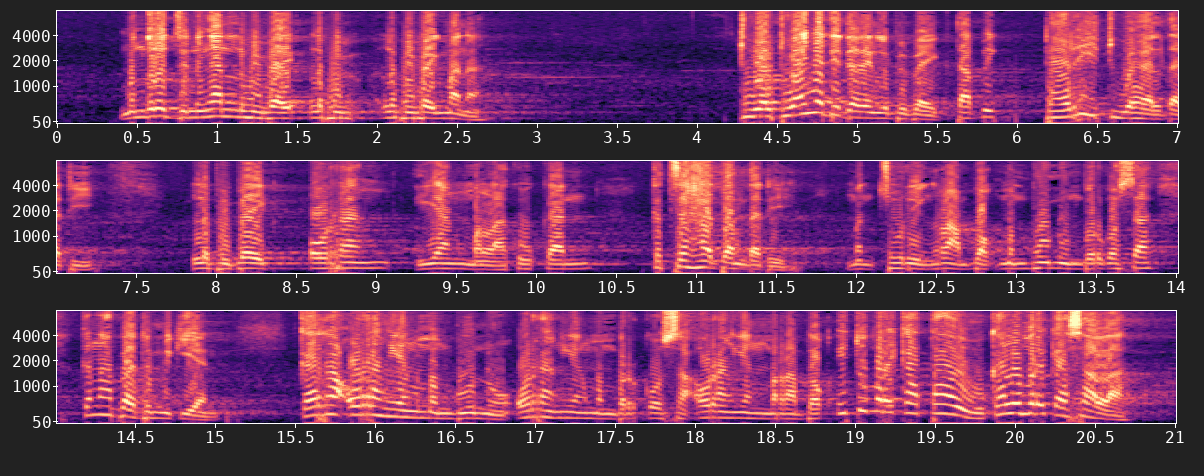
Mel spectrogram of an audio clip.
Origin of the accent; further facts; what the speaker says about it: Java, Indonesia; kebiasaan mereka yang naudzubillah mungkin lebih nemen daripada kebiasaan kita orang Jawa atau orang Indonesia pada umumnya.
